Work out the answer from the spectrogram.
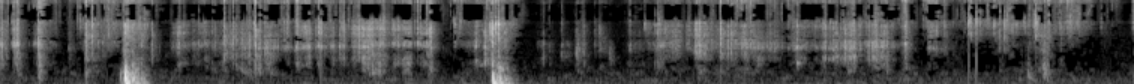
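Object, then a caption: Glitter-coated soap bar. A metal utility-knife blade scrapes and carves the purple glitter coating and white soap from a solid bar held in the hand. It makes a crisp, crunchy, bright scraping with short pauses, and two louder, deeper cuts stand out near the start and middle.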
